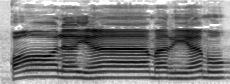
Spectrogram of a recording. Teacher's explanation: را پر جزم ہے، را سے پہلے حرف میم پر زبر ہے تو را کو پھر بھی موٹا پڑھیں گے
